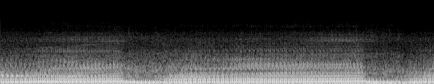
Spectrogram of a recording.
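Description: Harley-Davidson Street Glide's V-twin engine pulling hard under acceleration, its pitch climbing. It drops back for an upshift about a second in and climbs again, with a second shift near the end.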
